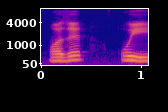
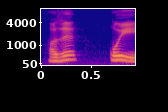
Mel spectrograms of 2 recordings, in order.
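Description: Both takes have the same delivery.

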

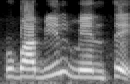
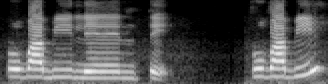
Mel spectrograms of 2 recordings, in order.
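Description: First: Said in the usual way. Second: প্রবাবিলেন্তে blended slowly, syllable by syllable; slow blending. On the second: Shown as a demonstration. Teacher to students, slowly blending the spelled word. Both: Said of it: "Bangla উচ্চারণ লেখা আছে এখান থেকেও পড়ে নিতে পারেন".

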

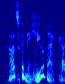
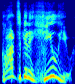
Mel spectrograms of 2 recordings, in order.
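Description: First: Hushed, private realisation; very soft, to yourself; inward thought. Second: Raised, emphatic promise to someone; higher, firm pronouncement; preached declaration. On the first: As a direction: think it aloud, very softly. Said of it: "I thought". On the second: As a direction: declare it out to the room. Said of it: "as I was preaching the message, I said". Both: Retold or imitated.

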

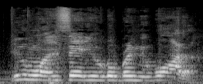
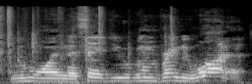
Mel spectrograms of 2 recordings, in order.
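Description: First: Higher, quicker reminder of a promise; insistent repeat. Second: Said in the usual way. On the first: Acted. Thirsty man reminds visitor about promised water, insistent. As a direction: press the point, pitched up and hurried.

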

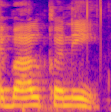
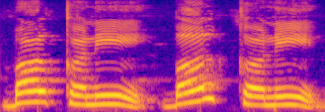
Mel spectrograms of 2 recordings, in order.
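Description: First: Said in the usual way. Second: Each syllable drawn out slowly; slow, careful dictation. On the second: Shown as a demonstration. Teacher reads balcony slowly so pupils can write. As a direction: spell it out slowly for the class to copy. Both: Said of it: "pronounce after me".

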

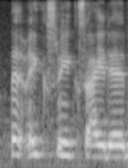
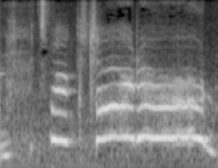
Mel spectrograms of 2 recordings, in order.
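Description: First: Said in the usual way. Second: High, slow, squealy sing-song; squealing excited. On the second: Pretend. Vlogger squealing over her new red hair. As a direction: squeal it out like a giddy kid. Giddy repeat of own line.

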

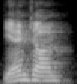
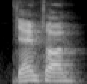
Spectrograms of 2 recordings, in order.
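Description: Both takes have the same delivery.

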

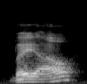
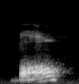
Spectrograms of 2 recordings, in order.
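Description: First: Baal split into two syllables, "bay-al", rising; Baal drawn out as "bay-al", asking; pronounced Baal. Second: Baal said as one syllable, "bawl"; Baal, said like "bawl" with a rising question; pronounced Baal. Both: Shown as a demonstration. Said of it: "is the Ugarit's god name pronounced".

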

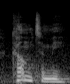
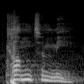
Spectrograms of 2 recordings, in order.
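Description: First: Low, gentle come to me. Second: Higher, louder come to me; impassioned call. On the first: Jesus invites harlot bride. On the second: Jesus calling his bride back, an impassioned call. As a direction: cry it out to them. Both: Acted.

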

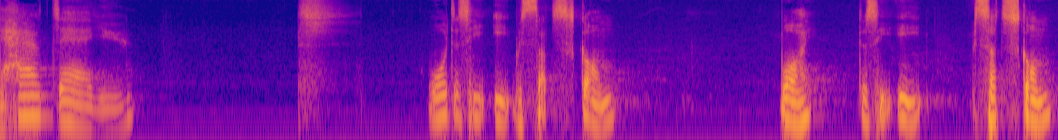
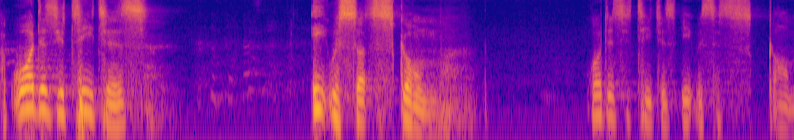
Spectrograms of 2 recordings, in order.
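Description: First: Slow, soft, haughty mock British voice; snooty British. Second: Slow, soft mock British sneer; British accent. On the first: Pharisees looking down on sinners, in a snooty British accent. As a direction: noses up, sniff it out in British. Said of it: "they put their noses up". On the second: Pharisees sneering at Jesus in a mock British accent. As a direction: drawl it like a snooty British Pharisee. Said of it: "speak in a British accent".

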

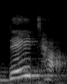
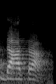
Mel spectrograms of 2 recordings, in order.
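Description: First: ডেটা as DAY-tha, with a puff on the t; aspirated English t. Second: ডাটা as daa-taa, with a long "aa"; common mispronunciation. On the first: Teacher answers what we should say, ডেটা as DAY-tha. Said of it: "ঠ এর মতো উচ্চারণ হয়". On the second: Teacher voices what we usually say, ডাটা as daa-taa. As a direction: say ডাটা the Bengali way, hard unaspirated t. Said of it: "এটাকে কি বলি আমরা?". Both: Shown as a demonstration.

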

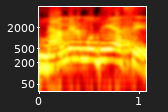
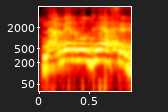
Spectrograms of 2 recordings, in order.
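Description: Both takes have the same delivery.

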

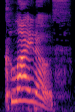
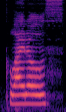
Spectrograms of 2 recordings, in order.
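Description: First: Kaleidos drawn out slowly, higher and louder; careful pronunciation. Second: Said in the usual way. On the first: Shown as a demonstration. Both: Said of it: "Is it Kaleido or Kaleidos?".

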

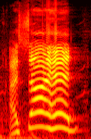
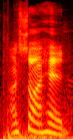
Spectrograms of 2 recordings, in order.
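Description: First: Insistent repeat. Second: Said in the usual way. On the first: Real, not acted. Gamer spotting a head, insistent and raised. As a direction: insist on the sighting.

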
